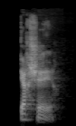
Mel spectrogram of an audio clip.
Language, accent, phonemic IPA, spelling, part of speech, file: French, France, /kaʁ.ʃɛʁ/, karcher, noun, LL-Q150 (fra)-karcher.wav
- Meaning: pressure washer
